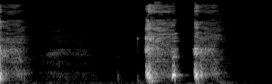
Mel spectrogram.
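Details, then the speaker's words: Adult coughing in a quiet walk-in wardrobe during Covid-testing times, who suspects dust as the cause: a brief cough, then a quick run of three harsh coughs. "it's never good to start coughing not in this environment people start thinking all sorts of things i think it could be a bit dusty in this this bloody walk-in wardrobe"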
